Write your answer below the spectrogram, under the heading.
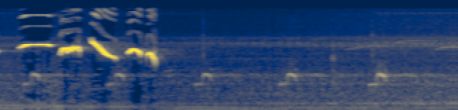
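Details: Female Oriental magpie-robin singing in the early morning to rouse males: a quick burst of five or six loud, clear whistled phrases, some sliding down in pitch, lasting about a second, then near quiet with a few faint short notes.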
